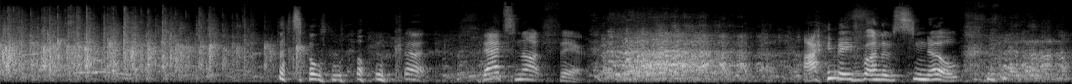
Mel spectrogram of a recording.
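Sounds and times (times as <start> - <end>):
audience clapping: 0.0 - 3.3
laughter: 2.4 - 4.8, 5.9 - 8.6, 9.6 - 10.7
speech: 2.8 - 6.6, 7.2 - 10.6.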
